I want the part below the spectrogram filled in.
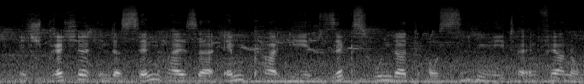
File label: Audio Sample 7 Meter; Sennheiser MKE 600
